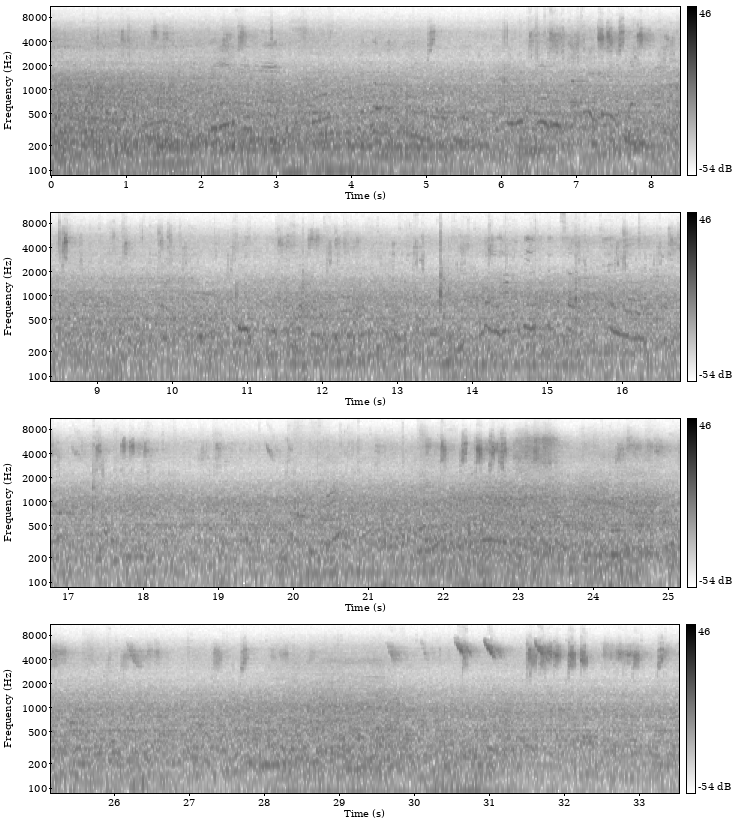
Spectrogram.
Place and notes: Rue Notre Dame, Villefranche-du-Périgord, France - Swallows - Hirondelles
France métropolitaine, France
